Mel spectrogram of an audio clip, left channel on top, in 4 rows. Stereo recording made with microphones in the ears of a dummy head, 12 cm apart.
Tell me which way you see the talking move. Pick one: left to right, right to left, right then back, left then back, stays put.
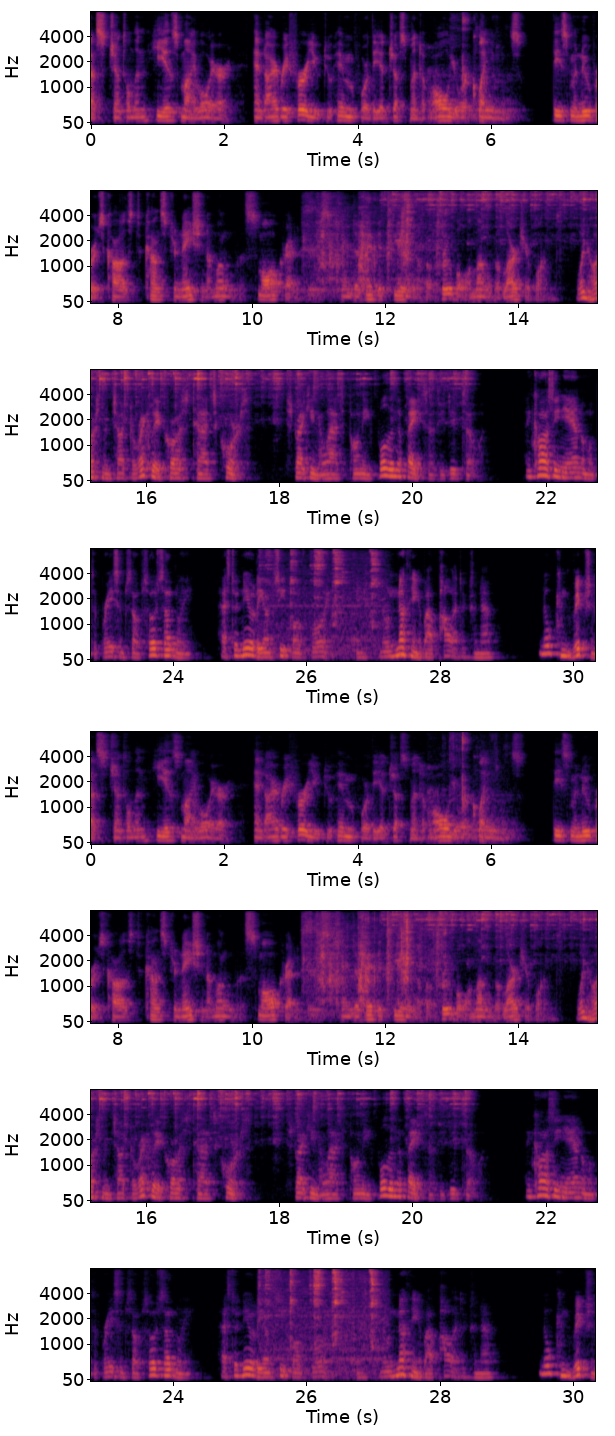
right then back.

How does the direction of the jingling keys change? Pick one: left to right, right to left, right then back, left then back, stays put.
left then back.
